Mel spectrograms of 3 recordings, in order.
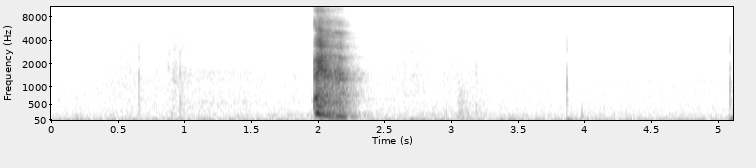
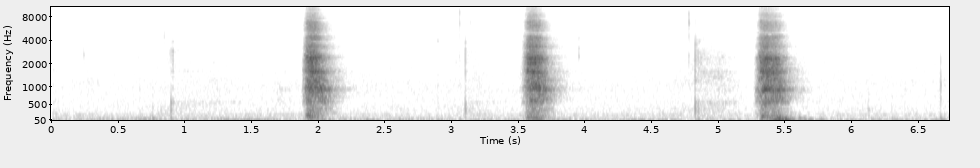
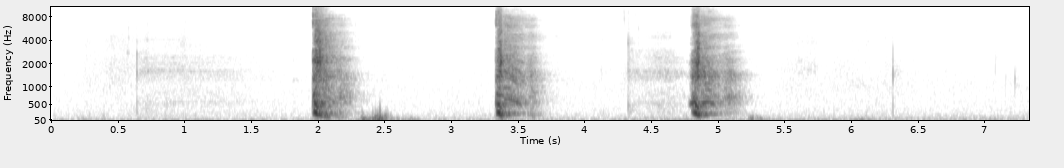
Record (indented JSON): {
  "cough_length": "5.1 s",
  "cough_amplitude": 8034,
  "cough_signal_mean_std_ratio": 0.15,
  "exhalation_length": "6.7 s",
  "exhalation_amplitude": 3560,
  "exhalation_signal_mean_std_ratio": 0.24,
  "three_cough_length": "7.3 s",
  "three_cough_amplitude": 8653,
  "three_cough_signal_mean_std_ratio": 0.21,
  "survey_phase": "beta (2021-08-13 to 2022-03-07)",
  "age": "45-64",
  "gender": "Male",
  "wearing_mask": "No",
  "symptom_none": true,
  "smoker_status": "Ex-smoker",
  "respiratory_condition_asthma": false,
  "respiratory_condition_other": false,
  "recruitment_source": "REACT",
  "submission_delay": "0 days",
  "covid_test_result": "Negative",
  "covid_test_method": "RT-qPCR"
}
